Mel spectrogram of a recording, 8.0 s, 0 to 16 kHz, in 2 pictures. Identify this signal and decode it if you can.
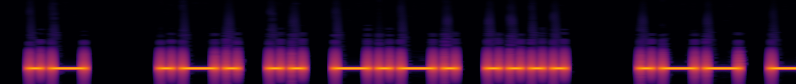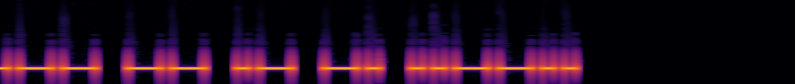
Morse code, heard as a keyed tone, about 22 wpm, 700 Hz. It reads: A RICH WOMAN?
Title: Sentences from Top 1100 Words 22wpm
